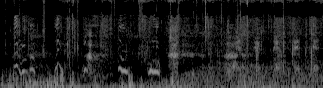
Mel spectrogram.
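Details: A dog caught in mud gives several wavering, high whimpers in the first two seconds, then quieter rustling, mud sounds and a person's movements.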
